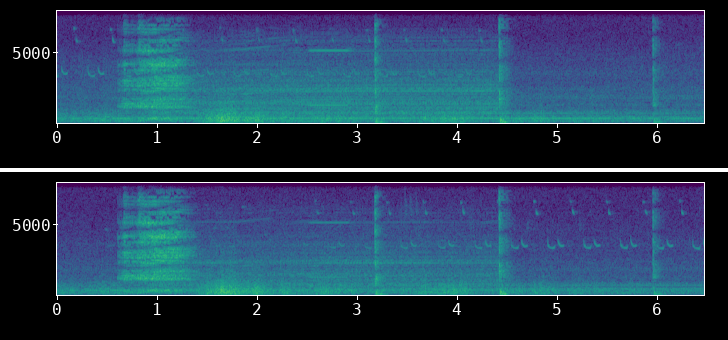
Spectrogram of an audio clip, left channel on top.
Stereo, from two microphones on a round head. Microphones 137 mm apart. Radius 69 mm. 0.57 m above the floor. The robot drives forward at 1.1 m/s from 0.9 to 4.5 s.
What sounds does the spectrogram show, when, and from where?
0.6 s dishes clattering: 15° right (ahead or behind); by 1.5 s 10° right (ahead or behind)
3.2 s an alarm clock: centre (ahead or behind)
